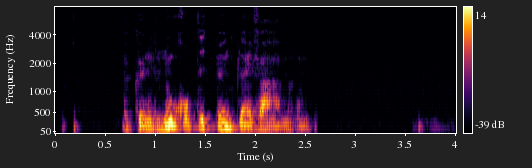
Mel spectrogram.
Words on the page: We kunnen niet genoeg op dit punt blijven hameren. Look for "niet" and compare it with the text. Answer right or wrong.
wrong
